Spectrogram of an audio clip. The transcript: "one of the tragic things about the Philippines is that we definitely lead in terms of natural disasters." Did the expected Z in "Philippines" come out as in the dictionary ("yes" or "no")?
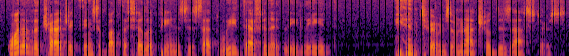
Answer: yes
